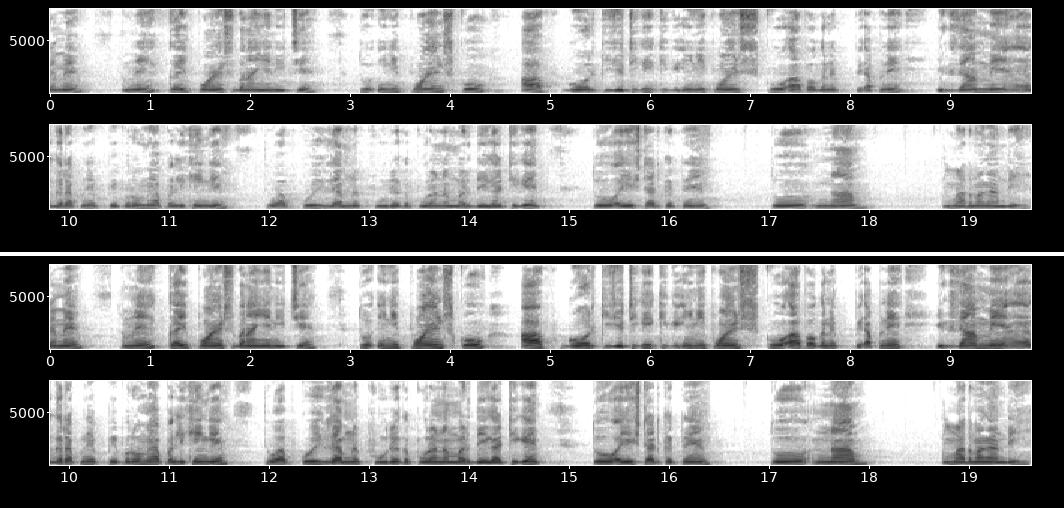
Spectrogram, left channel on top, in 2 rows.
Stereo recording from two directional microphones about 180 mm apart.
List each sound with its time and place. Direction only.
0.0 s speech: 65° right (ahead or behind)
